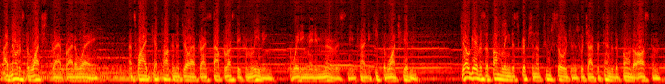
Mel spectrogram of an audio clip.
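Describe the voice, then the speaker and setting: An actor playing a calm, shrewd Texas Ranger investigator in a measured, laconic 1950s radio drama style. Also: male voice, sits low, over music, natural voice, poor audio. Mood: measured narrating. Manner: measured, probing, deadpan. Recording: old 1950s radio broadcast recording.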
